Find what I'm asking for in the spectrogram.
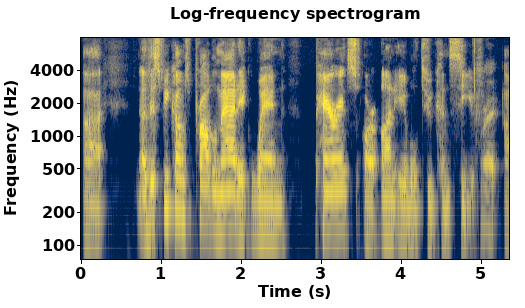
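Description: A man with an American accent and an ordinary speaking voice, medium pitch, ordinary pitch variation, and a quiet background. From New York, US East Coast. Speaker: podcast host, former cult member. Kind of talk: interview.

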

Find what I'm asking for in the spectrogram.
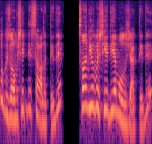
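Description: Very fast speech comes from a woman with a high pitch. The sound is dry and close, with no echo. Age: 40s. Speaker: director and content creator. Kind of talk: casual chat.

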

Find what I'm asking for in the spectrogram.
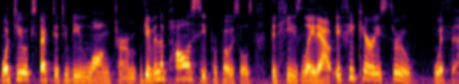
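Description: An unremarkable speaking voice: a woman with fairly low pitch, lively intonation and a moderate pace. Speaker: interviewer. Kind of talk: formal interview.

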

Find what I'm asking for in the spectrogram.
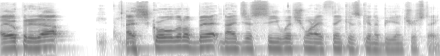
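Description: A man of medium pitch in a Midwestern American accent, flat and monotone, on a very clean recording with a silent background. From Ohio, Columbus. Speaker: small business owner. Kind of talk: casual interview.

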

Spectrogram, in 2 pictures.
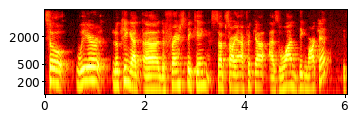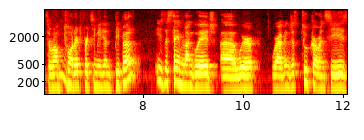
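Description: Over a quiet background, a man with a normal speaking voice and fairly high pitch talks at a fairly slow pace with ordinary pitch variation. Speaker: startup co-founder. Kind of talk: business interview.

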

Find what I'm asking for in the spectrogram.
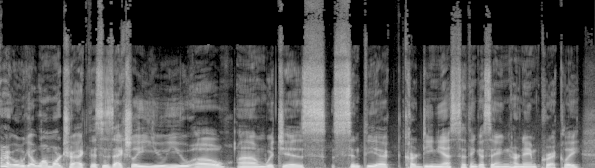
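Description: A man with an American accent and a plain, everyday voice at a moderate pace, ordinary pitch variation, a very clean recording with a silent background, and a dry, close sound with no echo. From US South, Nashville. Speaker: podcast host. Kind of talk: casual interview.

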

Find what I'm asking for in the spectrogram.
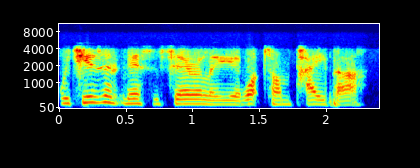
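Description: Her voice sits fairly low for a woman. She talks with an Australian accent. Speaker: farmer and agriculture scholarship leader. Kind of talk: interview conversation.

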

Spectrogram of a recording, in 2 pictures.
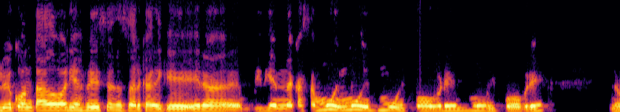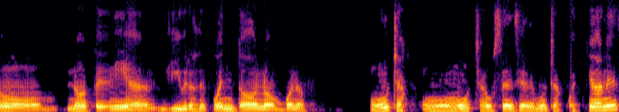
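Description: A woman speaks at a medium pitch and a fairly slow pace. Her pitch varies in an ordinary way. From Argentina, Entre Ríos (Gualeguay). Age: 40s. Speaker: poet and activist. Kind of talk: interview. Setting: radio studio. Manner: halting, with many repetitions and fillers.

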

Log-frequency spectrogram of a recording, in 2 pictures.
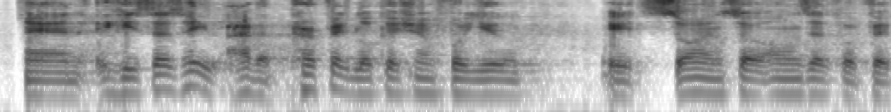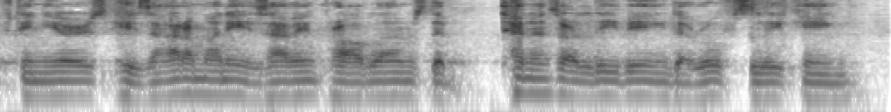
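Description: Speaking with a Persian accent, a man with a fairly low pitch moves at a fairly quick pace with fairly even intonation. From Iran. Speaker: real estate investor. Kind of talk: interview.

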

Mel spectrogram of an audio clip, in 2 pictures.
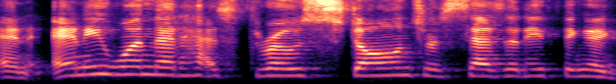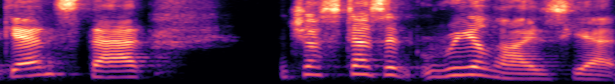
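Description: A woman with an unremarkable speaking voice talks at a fairly slow pace in an American accent, her medium pitch carried by lively intonation. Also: very clean recording, silent background. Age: 60s. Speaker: grandmother and social media influencer. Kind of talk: interview.

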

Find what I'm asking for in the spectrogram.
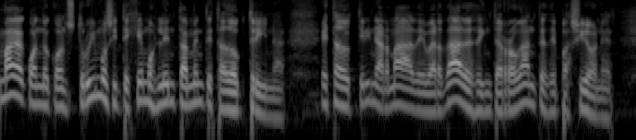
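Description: A man talking at a very fast pace in an animated tone, on a very clean recording with a silent background and a dry, close sound with no echo. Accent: Rioplatense. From Argentina. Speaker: radio host. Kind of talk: casual chat.

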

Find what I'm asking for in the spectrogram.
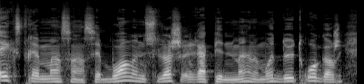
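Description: A man talks with a Saguenay–Lac-Saint-Jean accent. The recording is very clean, with a silent background. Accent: Quebec French (Saguenay–Lac-Saint-Jean). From Quebec, Lac-Saint-Jean. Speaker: music podcast host. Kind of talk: casual monologue between music tracks. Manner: halting, many filler words.

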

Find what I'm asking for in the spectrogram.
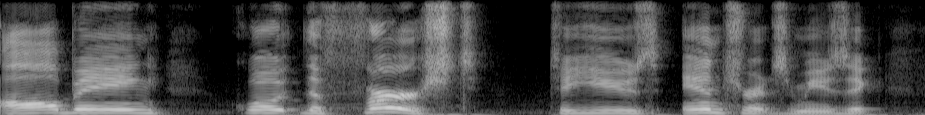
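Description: A man speaks in a Southern US accent at a high pitch. The recording is very clean, with a silent background. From Alabama (Gadsden). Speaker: podcast co-host. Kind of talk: casual chat.

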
